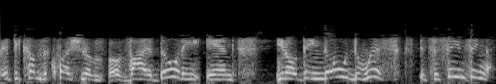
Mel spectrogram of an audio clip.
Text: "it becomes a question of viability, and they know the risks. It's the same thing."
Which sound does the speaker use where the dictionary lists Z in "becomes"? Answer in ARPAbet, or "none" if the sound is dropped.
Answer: Z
